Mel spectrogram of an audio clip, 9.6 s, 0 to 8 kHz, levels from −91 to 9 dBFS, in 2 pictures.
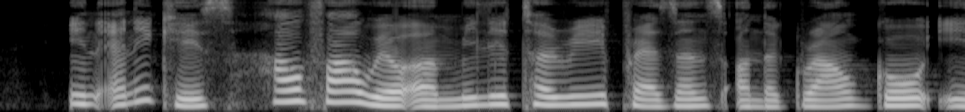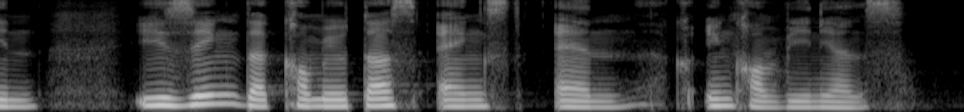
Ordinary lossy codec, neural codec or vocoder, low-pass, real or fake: none; none; none; real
